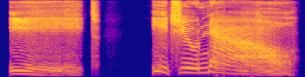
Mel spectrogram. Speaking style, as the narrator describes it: the creature growled

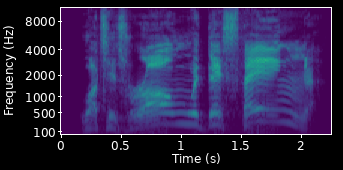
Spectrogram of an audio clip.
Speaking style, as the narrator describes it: He shouted

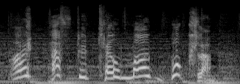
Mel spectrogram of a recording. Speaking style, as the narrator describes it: she exclaimed, and huffing and puffing

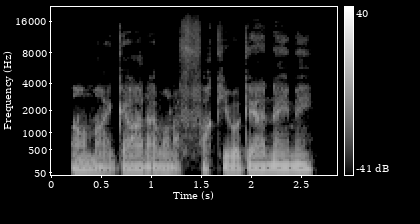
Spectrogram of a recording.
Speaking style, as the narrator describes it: so I could whisper in her ear

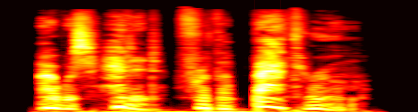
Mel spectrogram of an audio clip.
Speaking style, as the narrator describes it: she says in an angry whisper

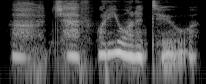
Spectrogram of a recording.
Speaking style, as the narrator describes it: She asked breathlessly

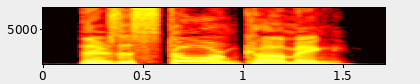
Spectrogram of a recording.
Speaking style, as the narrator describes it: Jeff called out to them

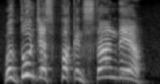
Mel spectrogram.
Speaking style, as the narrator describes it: he bellowed back over his shoulder as he plunged on into the woods

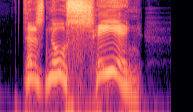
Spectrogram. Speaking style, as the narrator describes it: Duncan yelped

